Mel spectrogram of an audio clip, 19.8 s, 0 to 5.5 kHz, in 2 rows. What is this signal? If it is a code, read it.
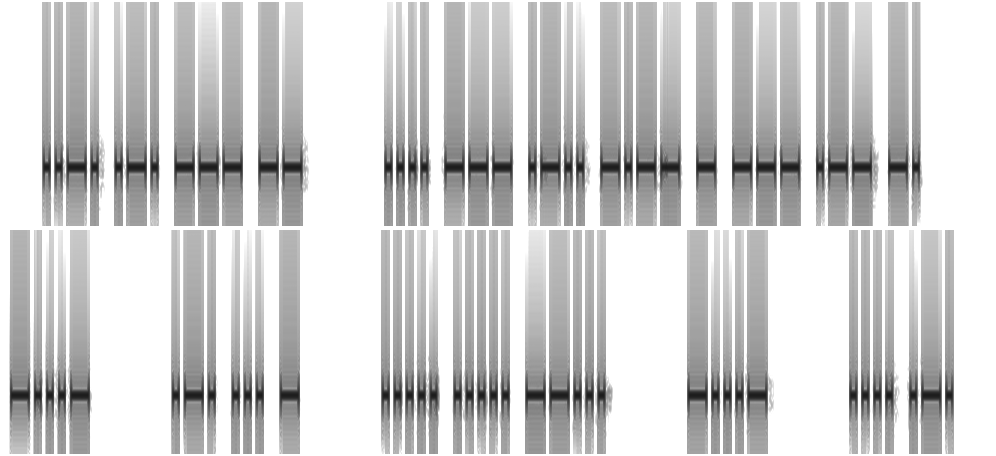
Morse code, heard as a keyed tone, about 20 wpm, 700 Hz. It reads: FROM HOLYTOWN <BT> RST 557 <BT> HR
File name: UK MASTER QSOs TRAINING/20WPM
